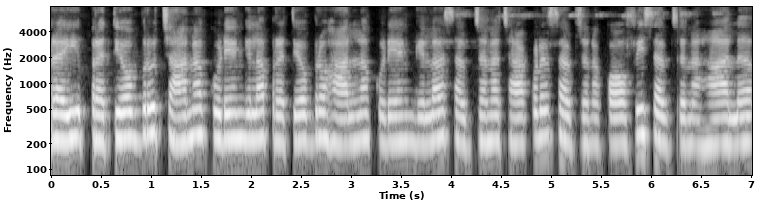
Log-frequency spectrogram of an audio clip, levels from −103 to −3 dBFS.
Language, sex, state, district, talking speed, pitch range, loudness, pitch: Kannada, female, Karnataka, Dharwad, 135 wpm, 200-230 Hz, -15 LUFS, 215 Hz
